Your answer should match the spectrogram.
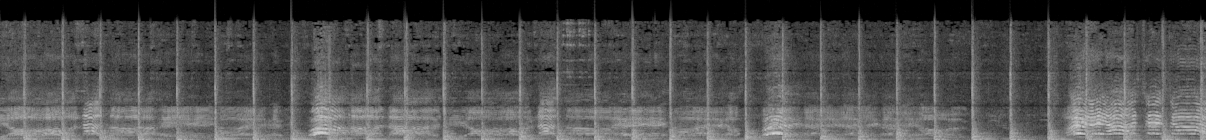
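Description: Powwow drum group: several men striking one large shared hand drum in unison with padded drumsticks in a steady, even beat, while singing in high, wavering voices. The singing swells near the end.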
